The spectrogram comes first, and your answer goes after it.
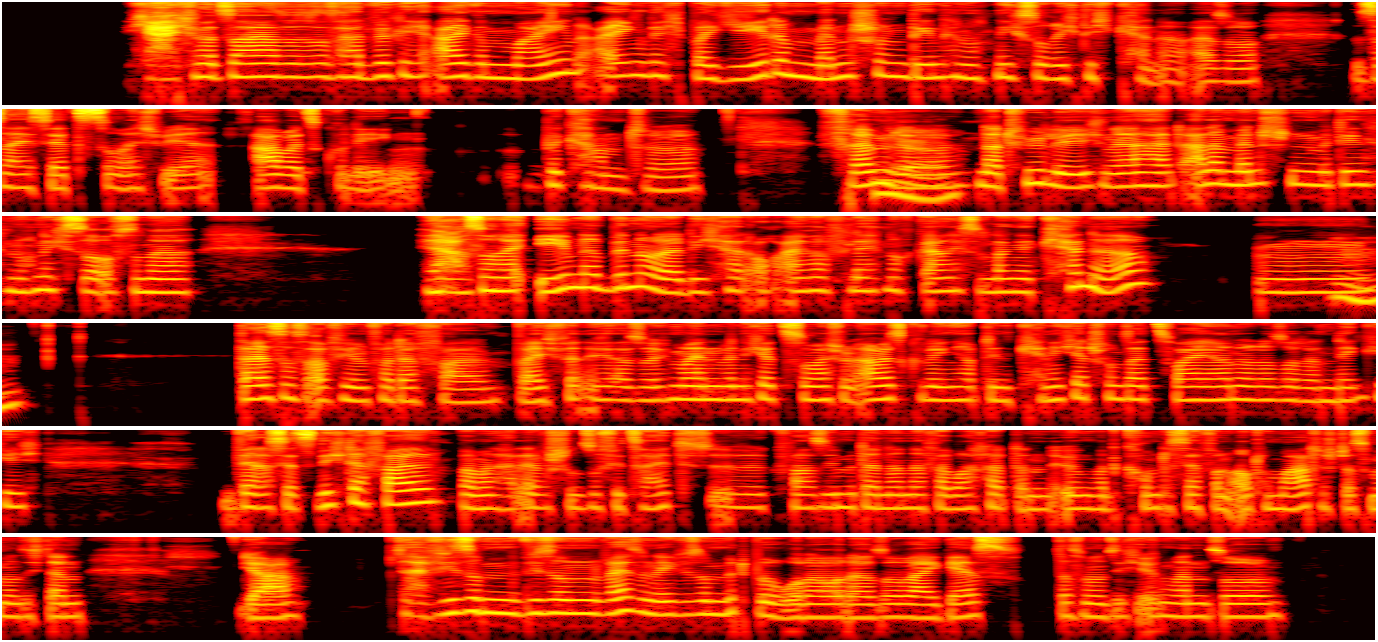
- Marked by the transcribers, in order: in English: "I guess"
- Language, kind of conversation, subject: German, advice, Wie kann ich Small Talk überwinden und ein echtes Gespräch beginnen?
